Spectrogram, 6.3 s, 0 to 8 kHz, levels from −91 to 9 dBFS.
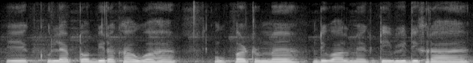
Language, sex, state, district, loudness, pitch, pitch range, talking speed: Hindi, male, Jharkhand, Deoghar, -17 LUFS, 165 Hz, 165-170 Hz, 135 wpm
